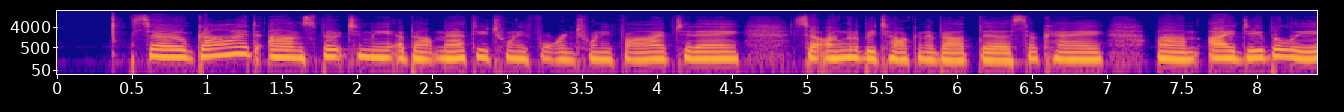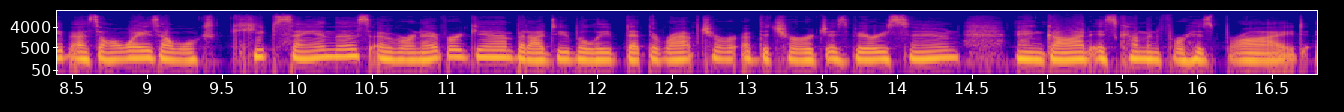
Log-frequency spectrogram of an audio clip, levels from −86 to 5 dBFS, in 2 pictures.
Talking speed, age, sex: 200 wpm, 50-69, female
